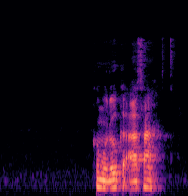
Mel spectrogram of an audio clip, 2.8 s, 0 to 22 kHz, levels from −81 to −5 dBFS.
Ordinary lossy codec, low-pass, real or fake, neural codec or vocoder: AAC, 64 kbps; 10.8 kHz; real; none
